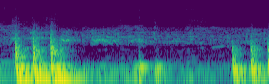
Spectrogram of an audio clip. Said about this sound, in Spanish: Uy, espera que están golpeando la puerta.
